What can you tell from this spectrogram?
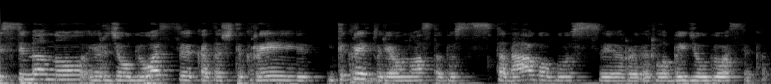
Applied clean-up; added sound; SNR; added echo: none; Bowed string instrument; 20 dB; reverberation time 0.3 s.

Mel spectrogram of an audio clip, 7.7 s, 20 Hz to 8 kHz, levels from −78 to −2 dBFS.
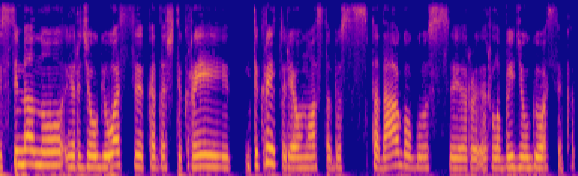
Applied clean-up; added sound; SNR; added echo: none; none; none; none.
